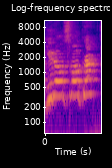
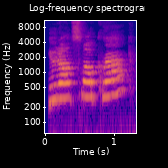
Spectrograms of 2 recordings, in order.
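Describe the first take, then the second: First: Casual mocking question. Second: Slow, high, casually puzzled question; calm casual surprise. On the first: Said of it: "She's like". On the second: Retold or imitated. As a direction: ask like it's the most normal thing. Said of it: "And calmly, this bitch says to me".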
